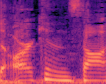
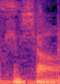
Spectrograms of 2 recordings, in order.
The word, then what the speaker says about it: Arkansas: when you were little always had trouble with Arkansas in Kansas Arkansas yeah that's true they have they have those silent s's what do they doing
